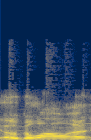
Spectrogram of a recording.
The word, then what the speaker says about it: Ogallala: He is located in, and I'm going to butcher this, it's Ogallala, Nebraska. Did I get it close, on the pronunciation? – It would be Ogallala, and I'm in Grant, actually, is where I live.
